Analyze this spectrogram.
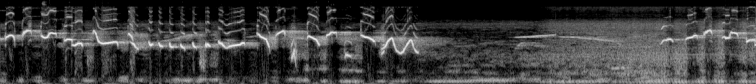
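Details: Kacer, the oriental magpie-robin, in loud rich song meant to coax captive birds into singing: rapid varied whistles, trills and slurred notes for four seconds, then a quieter stretch with faint whistles and low hum before singing resumes.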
